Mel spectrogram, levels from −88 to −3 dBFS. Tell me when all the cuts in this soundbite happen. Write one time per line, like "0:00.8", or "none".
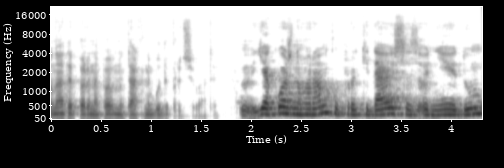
0:01.8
